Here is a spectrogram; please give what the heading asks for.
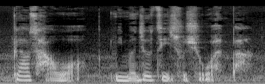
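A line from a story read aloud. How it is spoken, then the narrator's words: Very quiet. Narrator (Chinese): 他只是很小声说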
